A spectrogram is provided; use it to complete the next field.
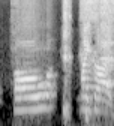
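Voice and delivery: freaked-out, loud, panicked cry of alarm. Retelling the moment of realizing friends were left behind: imitating own past panic. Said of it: "I'm freaking out".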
